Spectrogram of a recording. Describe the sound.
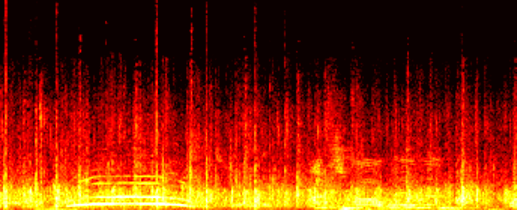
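An audience at a Walthamstow Rock and Roll Book Club event in Walthamstow claps steadily and loudly for the host, with a sharp rising-and-falling whistle cutting through early on and scattered cheers and voices mixed into the applause.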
